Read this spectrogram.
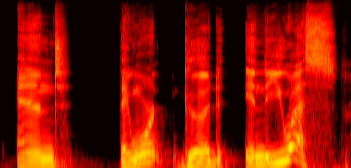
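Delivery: ordinary talk, nothing marked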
